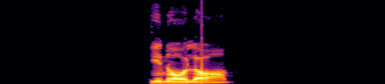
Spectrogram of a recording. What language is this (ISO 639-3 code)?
gwc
